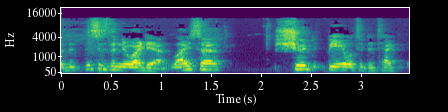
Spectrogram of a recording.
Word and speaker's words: LISA: But in 10 years, we're going to have LISA, how are they pronouncing it? – LISA.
